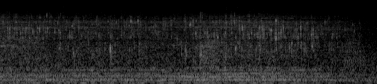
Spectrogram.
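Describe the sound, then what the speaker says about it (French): Cooking water from hard-boiled eggs is poured out of a pan, giving a steady close splashing and trickling wash of water that runs on without a break for several seconds. "versez l'eau de cuisson et rafraîchir"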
